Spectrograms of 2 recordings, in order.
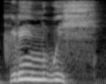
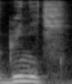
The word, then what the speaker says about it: Greenwich: When I got to London, when they showed me Woolwich, I used to say Woolwich. Now later they correct me saying now Woolwich, not because Greenwich. Now later they told me it's Greenwich.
